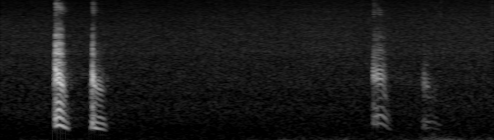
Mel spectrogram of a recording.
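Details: Two loud, rasping quack-like frog calls in quick succession, then a quieter pair a few seconds later, from a swamp at night.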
